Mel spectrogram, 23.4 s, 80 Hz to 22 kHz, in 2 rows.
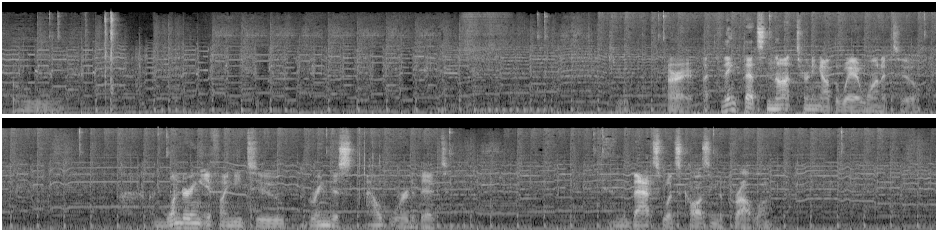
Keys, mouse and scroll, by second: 6.8 click, 7.2 space, 8.3 click, 8.6 space, 9.6 click, 9.6 space, 11.6-12.7 drag, 11.6 space, 13.8 right click, 15.8-17.3 drag, 19.2 right click, 20.6-22.2 drag.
